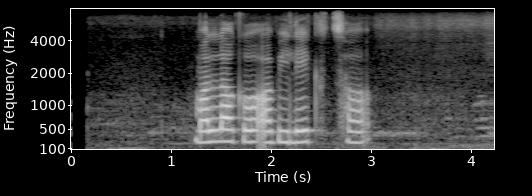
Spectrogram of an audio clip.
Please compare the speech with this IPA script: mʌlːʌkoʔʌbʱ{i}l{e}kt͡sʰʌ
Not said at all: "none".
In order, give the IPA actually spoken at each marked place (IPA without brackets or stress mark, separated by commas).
i, e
